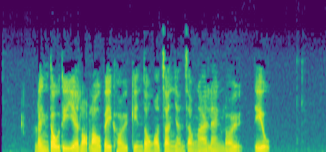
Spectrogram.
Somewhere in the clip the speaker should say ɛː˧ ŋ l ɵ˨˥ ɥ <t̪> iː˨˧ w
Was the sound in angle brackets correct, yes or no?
yes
